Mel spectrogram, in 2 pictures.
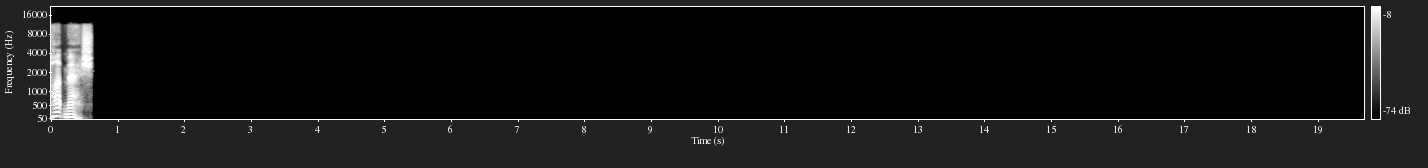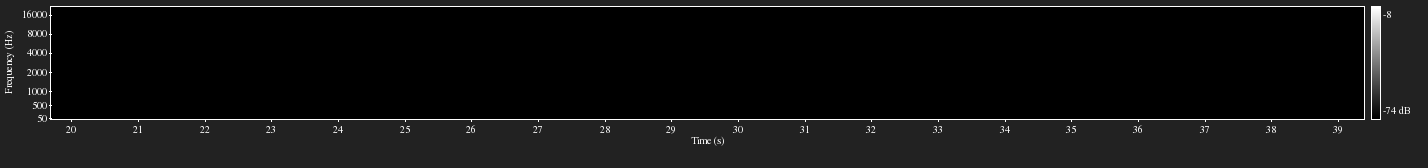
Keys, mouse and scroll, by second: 3.5 shift+middle click, 4.2 shift+middle click, 4.2 g, 6.1 shift+d, 8.2 shift+z, 8.7 scroll down 3, 9.0 middle click, 10.1 KP_3, 10.4 KP_1, 11.6 g, 15.2 r, 16.7 shift+d, 17.5 r, 18.6 g, 22.5 shift+d, 23.6 r, 25.4 shift+d, 27.6 r, 29.6 g, 29.6 shift+d, 31.7 r, 36.2 middle click, 36.3 middle click, 37.1-38.1 scroll down 3, 37.6 middle click, 38.1 click, 38.3 shift+z, 38.7 middle click.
